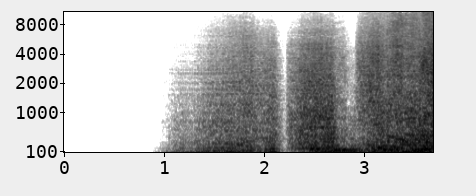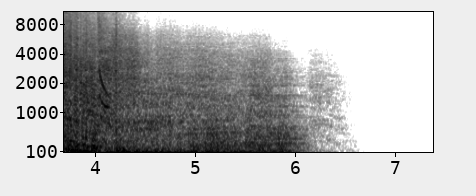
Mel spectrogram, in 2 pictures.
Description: Scifi whoosh pass by shot
Sound Effects
futuristic
intense
pass by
